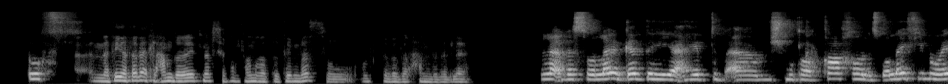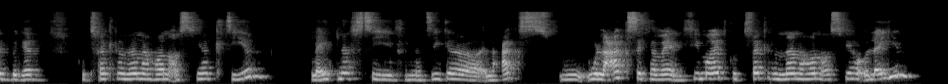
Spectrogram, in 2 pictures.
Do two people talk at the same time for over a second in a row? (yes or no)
no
